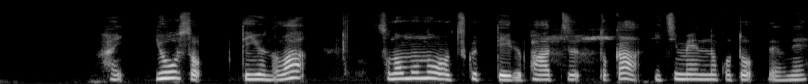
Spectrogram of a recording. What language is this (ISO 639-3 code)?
jpn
